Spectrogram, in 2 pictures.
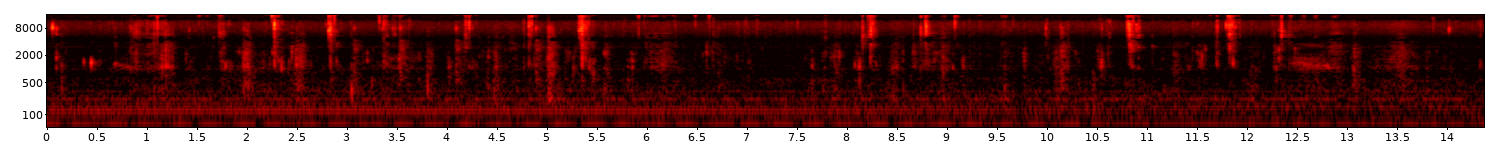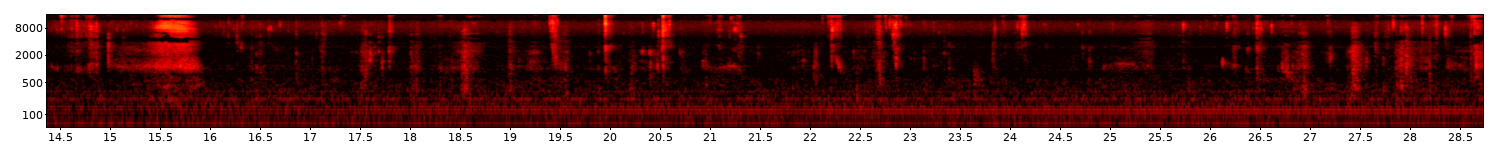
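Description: Chewing and biting of fried breaded chicken tenders with mashed potatoes, many small crunchy clicks throughout over a low steady hum, with one short, louder noise a little past halfway.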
